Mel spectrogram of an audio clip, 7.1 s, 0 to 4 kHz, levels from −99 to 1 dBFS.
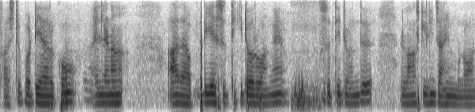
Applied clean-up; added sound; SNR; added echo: none; none; none; none.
